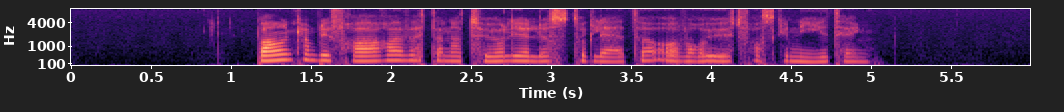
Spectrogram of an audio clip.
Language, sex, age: Norwegian, female, 23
